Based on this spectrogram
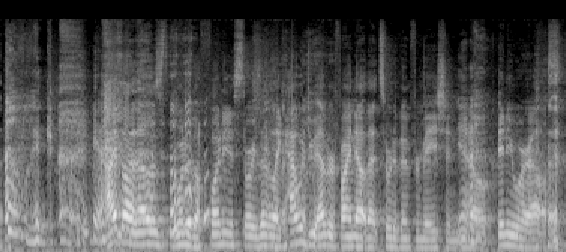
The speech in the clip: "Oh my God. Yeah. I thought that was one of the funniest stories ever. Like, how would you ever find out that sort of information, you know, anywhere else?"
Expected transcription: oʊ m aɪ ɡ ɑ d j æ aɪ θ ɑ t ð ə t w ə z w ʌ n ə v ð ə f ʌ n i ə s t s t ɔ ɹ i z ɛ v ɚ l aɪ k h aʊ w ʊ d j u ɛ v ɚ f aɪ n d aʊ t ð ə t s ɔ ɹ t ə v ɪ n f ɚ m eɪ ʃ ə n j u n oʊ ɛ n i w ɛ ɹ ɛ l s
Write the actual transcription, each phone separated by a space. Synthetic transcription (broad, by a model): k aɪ ɑ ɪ θ ɑ t ð ə t w ə z w ʌ n ə v ð ə f ʌ n i ə s t s t ɔ ɹ i z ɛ ɚ l aɪ k h aʊ w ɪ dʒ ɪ ɛ v ɚ f aɪ n d aʊ t ð ə t s ɔ ɹ t ə v ɪ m f ɚ m eɪ ʃ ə n j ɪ n oʊ ɛ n i w ɛ ɹ ɛ l s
